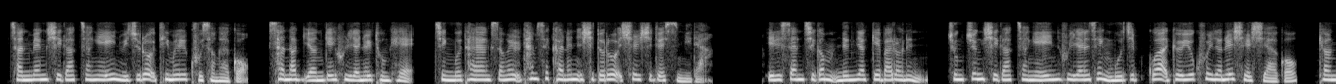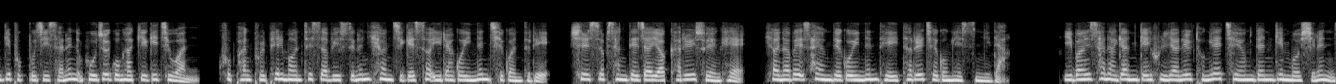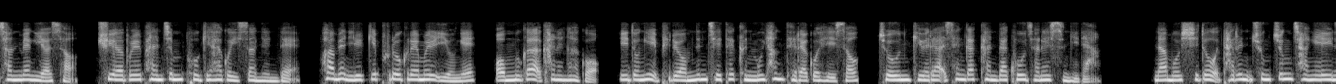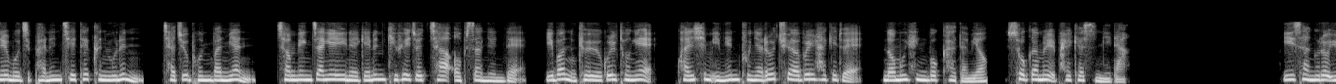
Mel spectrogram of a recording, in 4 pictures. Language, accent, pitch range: Korean, native, 195-225 Hz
